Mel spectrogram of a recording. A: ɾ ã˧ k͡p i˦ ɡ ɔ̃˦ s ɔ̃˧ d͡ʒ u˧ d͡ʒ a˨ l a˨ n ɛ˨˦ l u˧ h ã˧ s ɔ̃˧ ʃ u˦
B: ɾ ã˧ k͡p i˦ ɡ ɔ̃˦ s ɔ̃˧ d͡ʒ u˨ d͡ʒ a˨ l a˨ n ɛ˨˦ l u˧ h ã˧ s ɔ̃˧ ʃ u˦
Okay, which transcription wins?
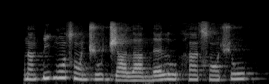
A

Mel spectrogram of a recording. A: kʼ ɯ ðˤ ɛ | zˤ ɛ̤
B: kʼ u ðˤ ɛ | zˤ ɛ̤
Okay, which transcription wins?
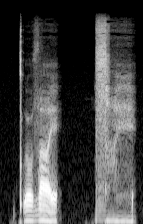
B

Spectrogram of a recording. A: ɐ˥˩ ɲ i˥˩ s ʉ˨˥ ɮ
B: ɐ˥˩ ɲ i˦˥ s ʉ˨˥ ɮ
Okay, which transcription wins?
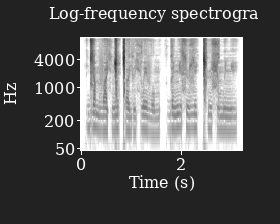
A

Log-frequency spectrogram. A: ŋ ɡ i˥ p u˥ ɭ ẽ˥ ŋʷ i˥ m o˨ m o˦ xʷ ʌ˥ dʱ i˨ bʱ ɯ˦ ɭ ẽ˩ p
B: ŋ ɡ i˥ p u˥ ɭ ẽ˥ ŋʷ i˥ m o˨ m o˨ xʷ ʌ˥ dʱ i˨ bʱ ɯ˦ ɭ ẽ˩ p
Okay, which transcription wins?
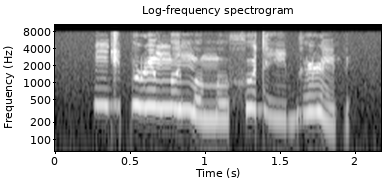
B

